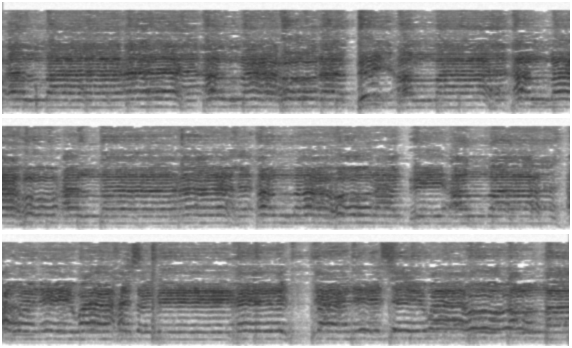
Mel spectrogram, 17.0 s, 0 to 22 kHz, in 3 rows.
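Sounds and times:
men chanting in long notes: 0.0s - 17.0s.

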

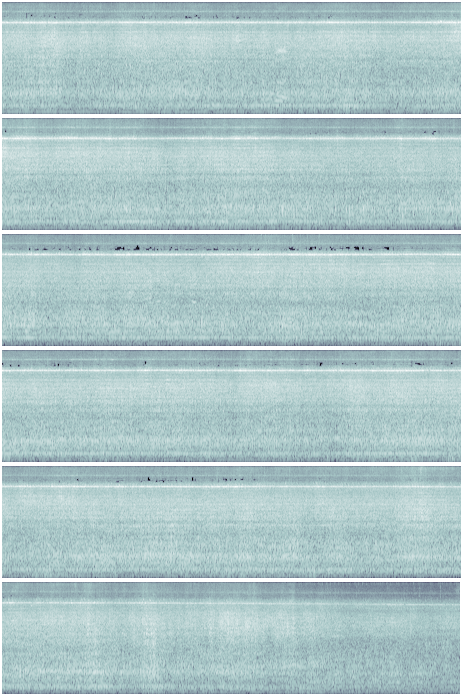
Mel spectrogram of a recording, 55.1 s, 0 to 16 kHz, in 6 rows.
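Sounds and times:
helicopter hovering: 0.0s - 55.0s.

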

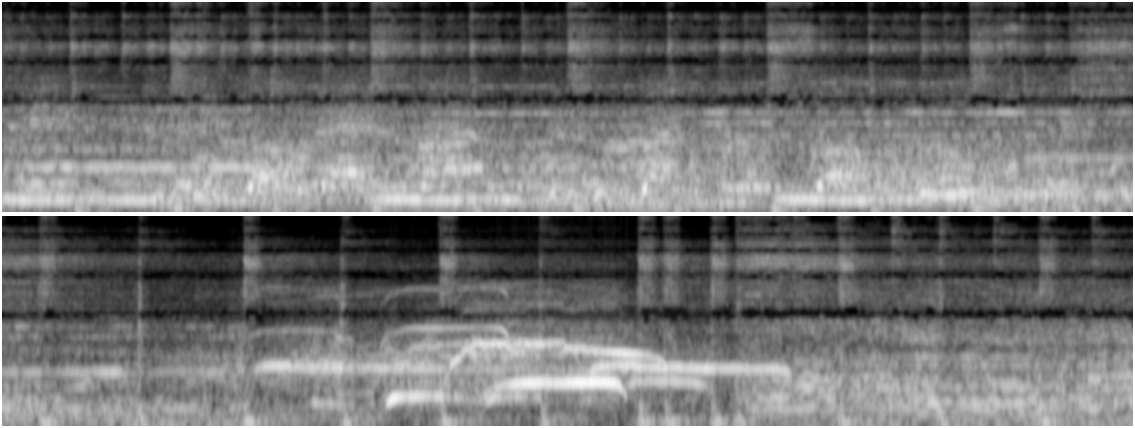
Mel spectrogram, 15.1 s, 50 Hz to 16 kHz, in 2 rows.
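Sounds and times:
rock band playing live: 0.0s - 15.0s.

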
